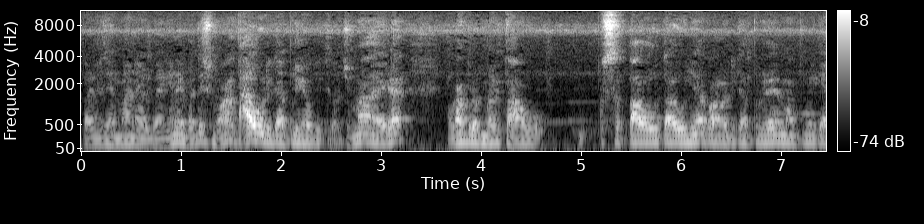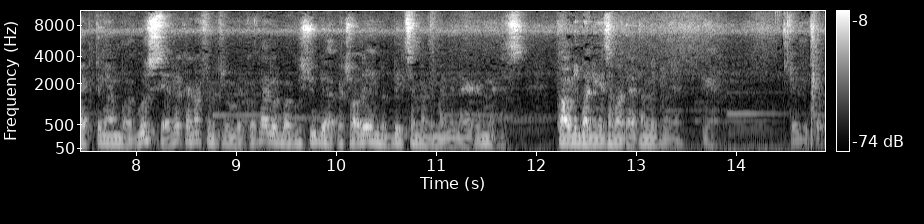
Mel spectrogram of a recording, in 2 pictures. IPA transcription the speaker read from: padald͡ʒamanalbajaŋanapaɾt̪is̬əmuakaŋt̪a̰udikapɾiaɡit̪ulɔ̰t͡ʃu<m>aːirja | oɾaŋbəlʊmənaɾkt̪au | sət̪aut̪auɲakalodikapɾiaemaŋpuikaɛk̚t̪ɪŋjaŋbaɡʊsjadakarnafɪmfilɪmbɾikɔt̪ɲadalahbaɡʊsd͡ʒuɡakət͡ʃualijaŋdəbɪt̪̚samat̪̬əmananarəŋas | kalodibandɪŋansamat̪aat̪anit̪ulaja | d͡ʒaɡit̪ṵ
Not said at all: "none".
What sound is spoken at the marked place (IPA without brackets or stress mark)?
m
